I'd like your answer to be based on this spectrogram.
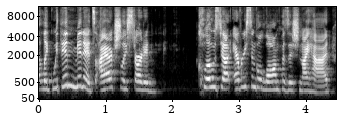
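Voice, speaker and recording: A woman's voice: high voice, a bit bright. A woman giving an informal, opinionated analysis of markets as an investor, speaking emphatically as she talks through her slides.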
